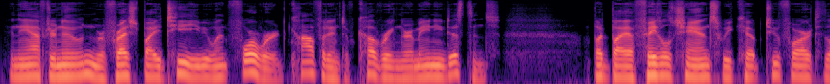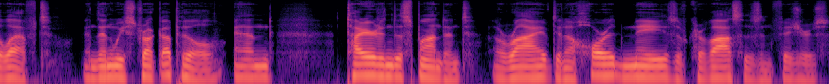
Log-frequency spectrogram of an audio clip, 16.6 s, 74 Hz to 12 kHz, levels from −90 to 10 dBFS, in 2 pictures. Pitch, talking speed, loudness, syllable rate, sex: 110 Hz, 165 wpm, -20 LUFS, 5.0 syllables/s, male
